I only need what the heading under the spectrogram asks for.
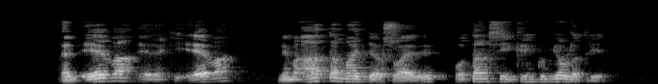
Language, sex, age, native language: Icelandic, male, 60-69, Icelandic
